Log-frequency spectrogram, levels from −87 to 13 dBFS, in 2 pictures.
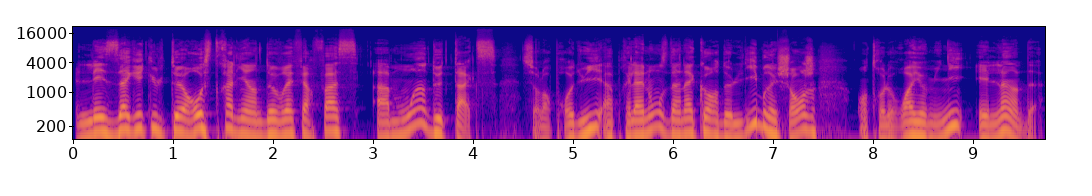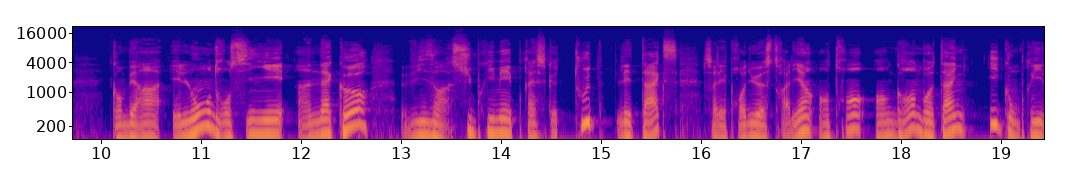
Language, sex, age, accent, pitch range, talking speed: English, male, 20-39, French, 115-150 Hz, 145 wpm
